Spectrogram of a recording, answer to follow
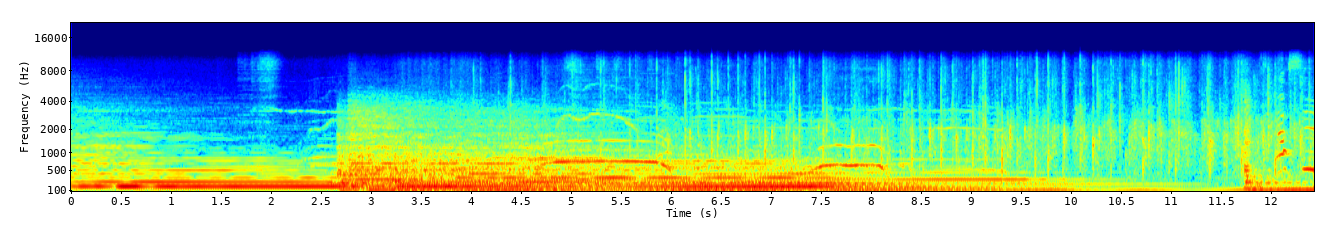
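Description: Live rock band playing loud, long held chords on distorted electric guitar with drums, shifting to a new chord about a third of the way in, with high gliding tones wavering over it. The sound thins out near the end.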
